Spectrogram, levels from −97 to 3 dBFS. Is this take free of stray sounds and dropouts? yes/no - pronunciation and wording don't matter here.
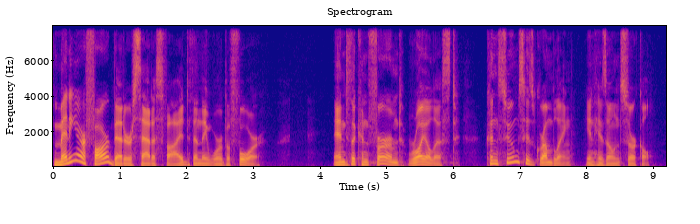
yes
